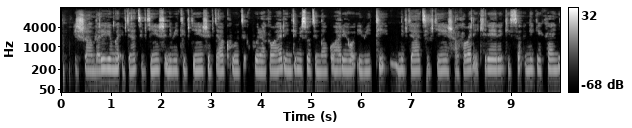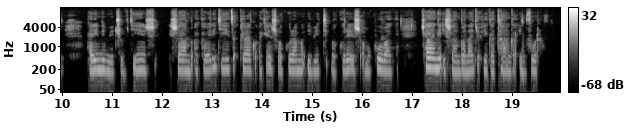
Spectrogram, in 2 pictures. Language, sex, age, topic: Rundi, female, 18-24, agriculture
